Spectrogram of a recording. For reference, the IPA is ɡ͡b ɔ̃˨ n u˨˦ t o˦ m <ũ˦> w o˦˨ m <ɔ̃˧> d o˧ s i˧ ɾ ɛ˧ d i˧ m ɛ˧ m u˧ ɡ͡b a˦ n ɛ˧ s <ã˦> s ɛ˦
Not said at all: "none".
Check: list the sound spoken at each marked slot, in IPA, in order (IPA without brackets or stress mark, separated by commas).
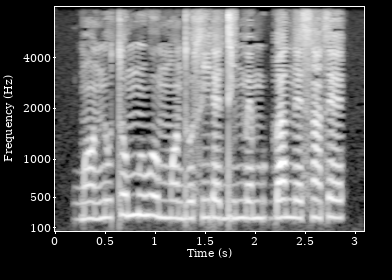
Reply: ũ˦, ɔ̃˧, ã˦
